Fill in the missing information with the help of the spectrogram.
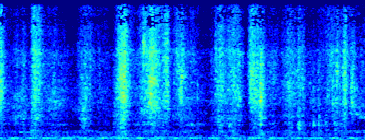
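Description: Faint, scattered rustles and soft handling noises as hands work at a foam taxidermy form, over a steady low hum.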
